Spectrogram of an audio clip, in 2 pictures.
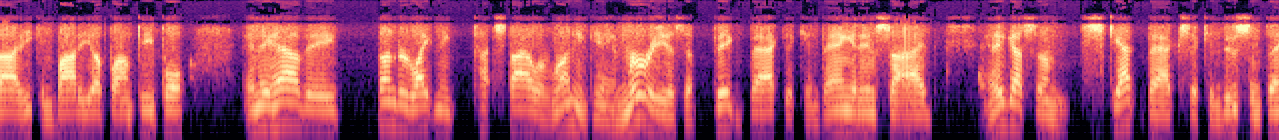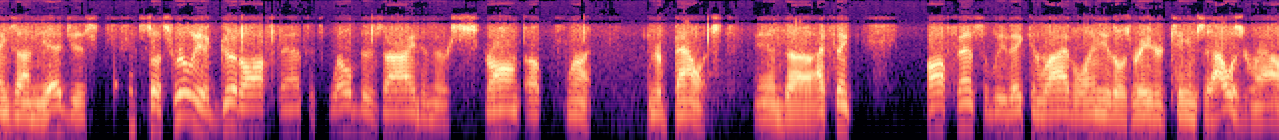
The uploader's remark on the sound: Conference Call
